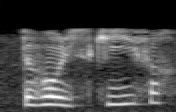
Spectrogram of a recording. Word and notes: d'r Holzkiefer: Bas-Rhin; Herrlisheim

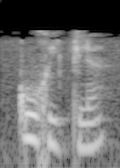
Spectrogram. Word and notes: gùrigle: Bas-Rhin; Reichshoffen

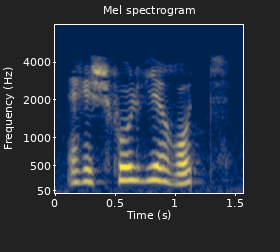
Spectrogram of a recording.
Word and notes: er isch voll wie e Ràtt: Bas-Rhin; Herrlisheim

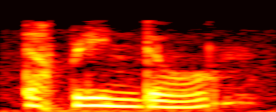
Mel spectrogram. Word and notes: d'r Blinddàrm: Bas Rhin; Reichshoffen

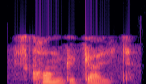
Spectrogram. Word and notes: 's Krànkegald: Bas Rhin; Reichshoffen

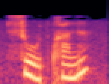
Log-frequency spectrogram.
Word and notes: 's Sodbrenne: Bas Rhin; Reichshoffen

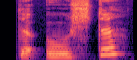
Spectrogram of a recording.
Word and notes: de Oschte: Bas-Rhin; Strasbourg

